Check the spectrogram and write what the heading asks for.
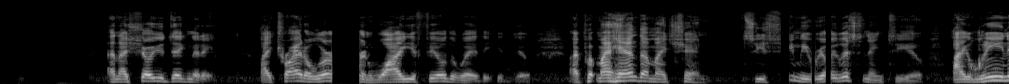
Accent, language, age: American, English, 50-69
